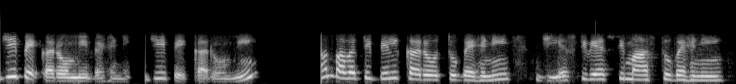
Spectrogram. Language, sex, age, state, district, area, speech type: Sanskrit, female, 45-60, Tamil Nadu, Thanjavur, urban, conversation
